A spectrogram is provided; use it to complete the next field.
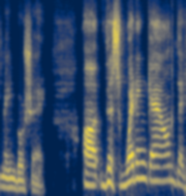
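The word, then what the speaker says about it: Mainbocher: the designer maine boucher he's also sometimes pronounced main bucker but but he's normally pronounced maine buche uh this wedding gown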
